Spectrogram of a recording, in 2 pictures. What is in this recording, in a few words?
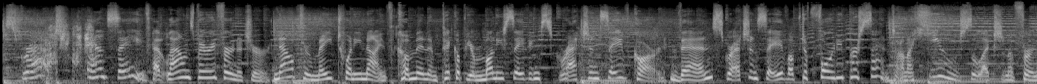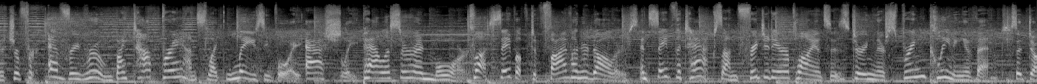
Commercial High Energy Clear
